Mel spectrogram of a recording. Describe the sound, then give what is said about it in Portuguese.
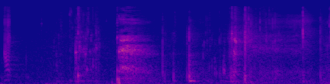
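Someone drinks water: a few quiet, wet sips and gulps with small mouth clicks and swallowing sounds, spaced irregularly over a few seconds, with no talking. “Uma pessoa de vez em quando precisa beber água, né? E eu ainda só bi isto hoje.”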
